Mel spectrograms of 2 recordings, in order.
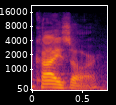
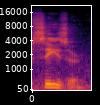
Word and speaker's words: Caesar: Caesar you call him kaizar if you're unloyal to Caesar you call him Caesar you'll hear that people pronounce his name depending on where their loyalties lie and you could catch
